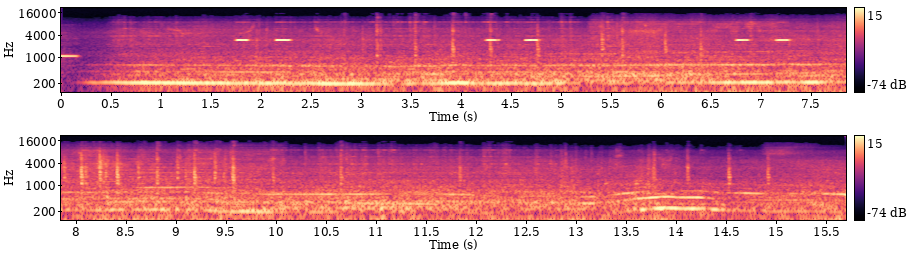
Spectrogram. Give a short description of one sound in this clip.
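A plow blade scrapes and pushes snow.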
